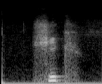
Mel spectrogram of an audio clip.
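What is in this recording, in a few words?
"chic", Dutch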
